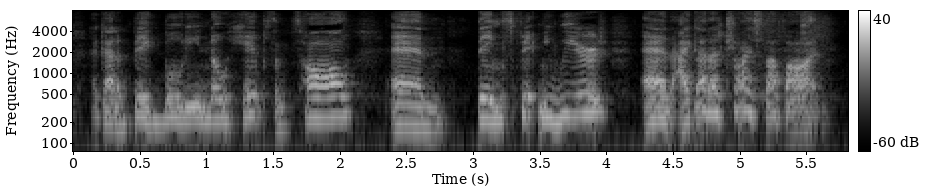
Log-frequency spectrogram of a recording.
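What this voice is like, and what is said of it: Strained, fading voice. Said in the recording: “I'm losing my voice ... if you see a decline in my voice”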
